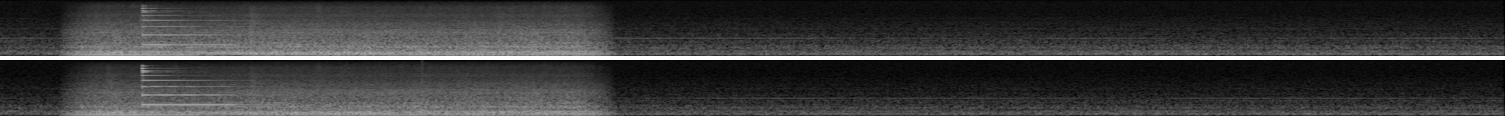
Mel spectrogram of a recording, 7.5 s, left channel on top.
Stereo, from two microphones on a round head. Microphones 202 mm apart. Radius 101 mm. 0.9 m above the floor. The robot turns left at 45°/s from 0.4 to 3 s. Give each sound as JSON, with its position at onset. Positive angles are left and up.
{"t": 0.7, "sound": "a clink", "side_deg": -30, "distance_m": 0.8}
